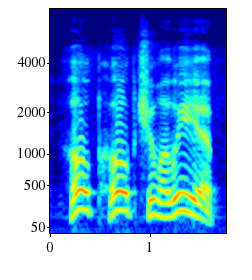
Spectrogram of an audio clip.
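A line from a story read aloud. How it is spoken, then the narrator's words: Coachman barking. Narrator (Russian): гаркнул лихач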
